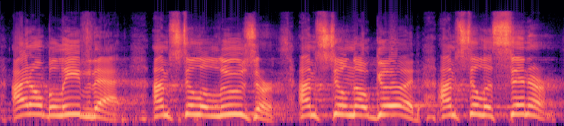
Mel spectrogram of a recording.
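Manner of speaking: high, loud, whiny self-pity; mock whine of a believer who says he is no good. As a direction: wail it like a defeated loser. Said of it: "Arrogant is saying".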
